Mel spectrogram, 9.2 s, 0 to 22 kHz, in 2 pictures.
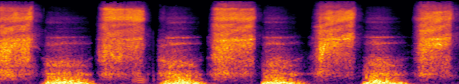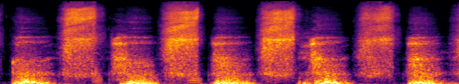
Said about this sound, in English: Suck in the air, let it go. Suck it in, let it go. That's it. 5 more. 4, 3, 2. This time, fully in, all the way in.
